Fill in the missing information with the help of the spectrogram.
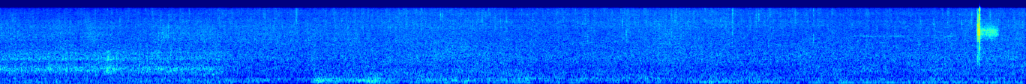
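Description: Steady rain with low rumbles of thunder swelling up twice, and a single sharp click near the end.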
